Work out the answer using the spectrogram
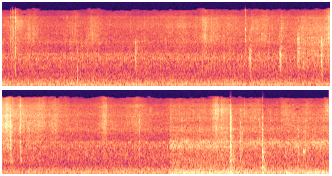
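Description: A vehicle engine idling steadily, with scattered snaps and crackles of dry branches and footsteps. About five seconds in it gets suddenly louder, as heard close to the open cab.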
